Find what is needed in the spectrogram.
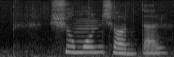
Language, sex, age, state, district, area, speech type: Bengali, female, 18-30, West Bengal, Birbhum, urban, spontaneous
